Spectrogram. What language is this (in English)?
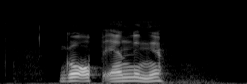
Norwegian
